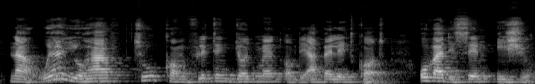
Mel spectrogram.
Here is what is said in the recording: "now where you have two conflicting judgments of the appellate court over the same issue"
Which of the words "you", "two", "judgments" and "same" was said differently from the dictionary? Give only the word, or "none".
judgments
